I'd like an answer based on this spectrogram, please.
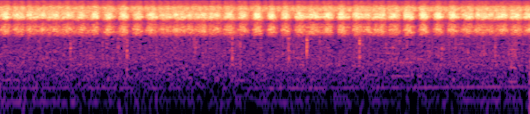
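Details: Continuous high-pitched cicada drone, its pulsing slightly uneven, with scattered faint ticks and a very low hum in the background.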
